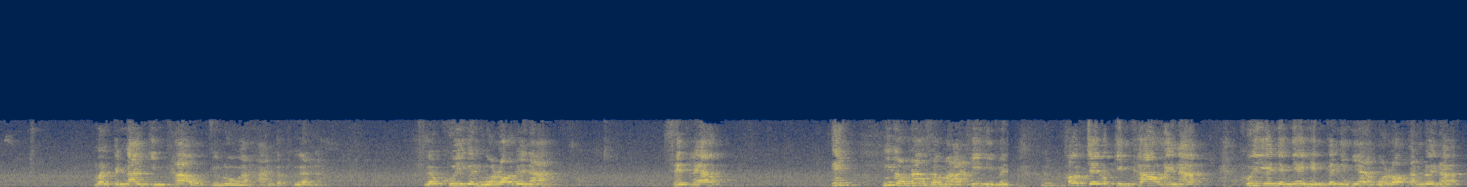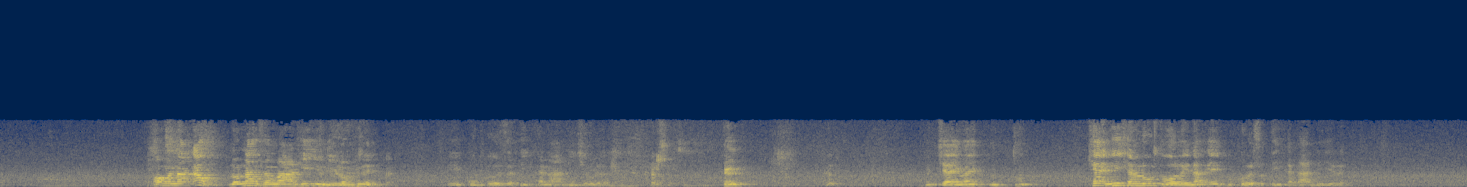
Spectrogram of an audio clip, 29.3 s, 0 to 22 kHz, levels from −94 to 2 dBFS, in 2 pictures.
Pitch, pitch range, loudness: 215 Hz, 195-245 Hz, -19 LUFS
